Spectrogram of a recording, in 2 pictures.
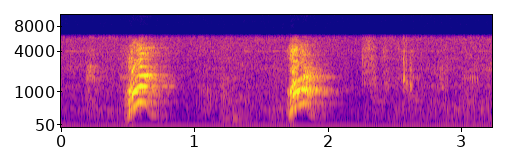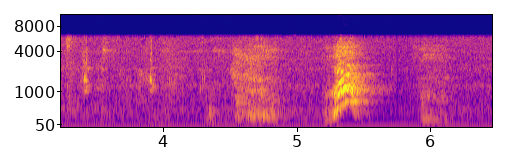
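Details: Twelve-year-old Papillon Suzy-Q at play, chasing the bone she throws as if it were running away; three sharp, high barks spaced about a second or more apart over quiet room noise, a soft rustle between them.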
